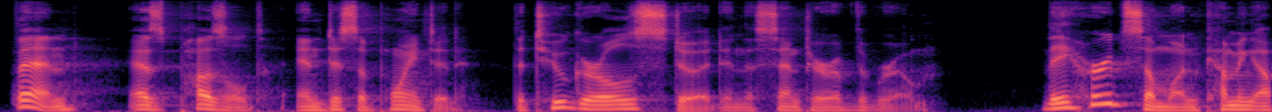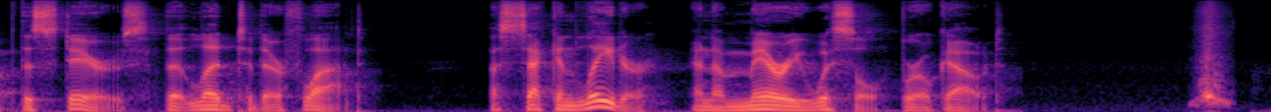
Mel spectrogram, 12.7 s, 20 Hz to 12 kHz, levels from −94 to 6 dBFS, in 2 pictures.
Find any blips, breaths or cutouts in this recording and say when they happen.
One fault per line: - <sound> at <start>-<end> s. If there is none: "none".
- whoosh at 12.3-12.5 s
